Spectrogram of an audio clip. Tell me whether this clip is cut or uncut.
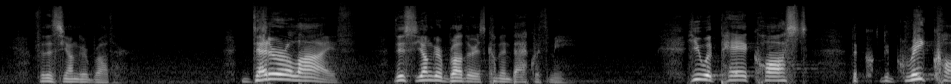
uncut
